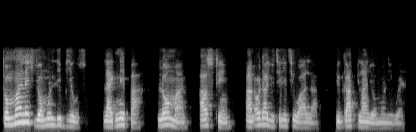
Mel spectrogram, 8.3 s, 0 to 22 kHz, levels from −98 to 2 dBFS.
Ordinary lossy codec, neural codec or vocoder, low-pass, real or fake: Opus, 32 kbps; none; 5.4 kHz; real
